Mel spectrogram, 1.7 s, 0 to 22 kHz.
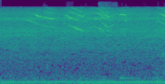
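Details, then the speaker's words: Steady high-pitched whine of a high-speed dental drill cutting occlusal grooves and embrasures for a full gold crown preparation on tooth #30, a practice tooth, with low hum underneath. "Start in the embrasures. Come around into the groove, from this groove, cut around into this embrasure, and then up here, ultimately coming down into that embrasure."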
